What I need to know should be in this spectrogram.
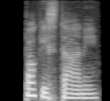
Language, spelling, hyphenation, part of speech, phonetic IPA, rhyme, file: Hungarian, pakisztáni, pa‧kisz‧tá‧ni, adjective / noun, [ˈpɒkistaːni], -ni, Hu-pakisztáni.ogg
- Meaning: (adjective) Pakistani (of, from, or relating to Pakistan or its people); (noun) Pakistani (a person from Pakistan or of Pakistani descent)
